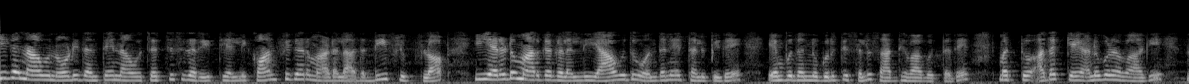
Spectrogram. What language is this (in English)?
Kannada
